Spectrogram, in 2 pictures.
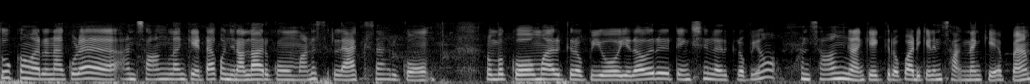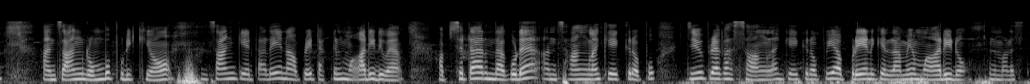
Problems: background sounds at intervals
